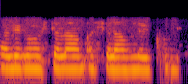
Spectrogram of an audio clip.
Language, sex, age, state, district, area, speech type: Kashmiri, female, 30-45, Jammu and Kashmir, Srinagar, urban, conversation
